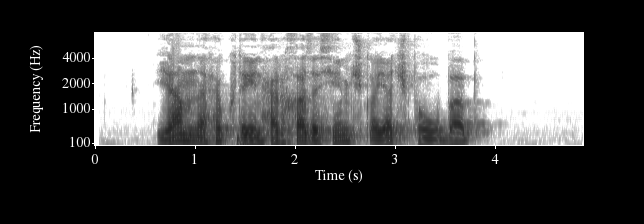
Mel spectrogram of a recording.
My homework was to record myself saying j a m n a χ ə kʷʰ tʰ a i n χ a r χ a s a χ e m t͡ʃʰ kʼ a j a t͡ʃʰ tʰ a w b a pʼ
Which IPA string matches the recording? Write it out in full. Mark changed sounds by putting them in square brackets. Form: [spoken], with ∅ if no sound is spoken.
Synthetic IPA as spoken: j a m n a [ħ] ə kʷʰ tʰ a i n [ħ] a r χ a [z] a [s] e m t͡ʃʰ kʼ a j a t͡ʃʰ [pʰ] a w b a pʼ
